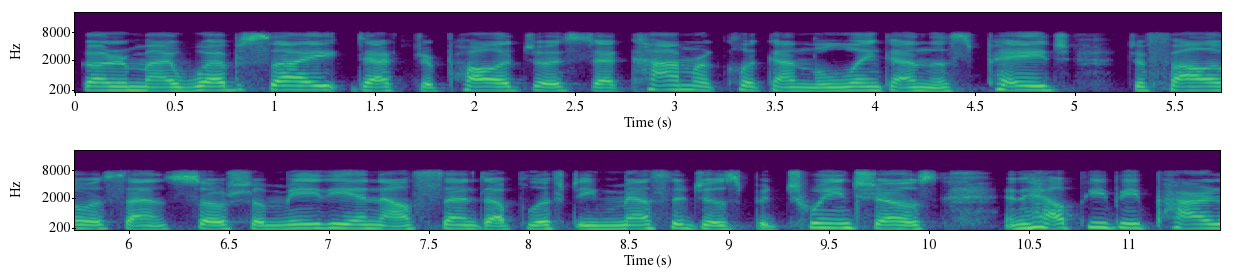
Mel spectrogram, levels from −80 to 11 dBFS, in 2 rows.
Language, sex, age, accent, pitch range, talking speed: English, female, 50-69, American, 165-195 Hz, 160 wpm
